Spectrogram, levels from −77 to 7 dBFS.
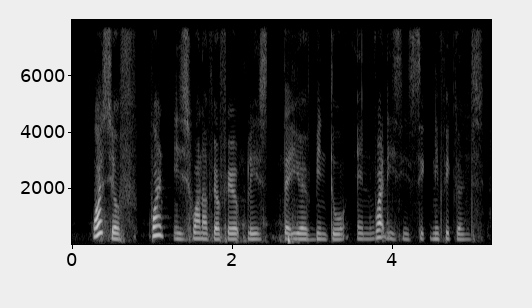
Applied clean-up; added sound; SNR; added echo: none; none; none; none.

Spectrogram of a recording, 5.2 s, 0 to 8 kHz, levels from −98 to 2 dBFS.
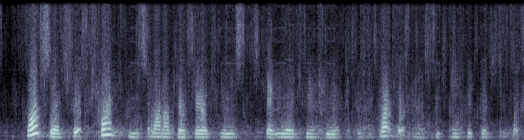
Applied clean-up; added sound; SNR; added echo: neural separator model SepFormer DNS4.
